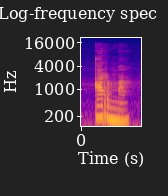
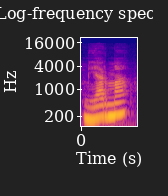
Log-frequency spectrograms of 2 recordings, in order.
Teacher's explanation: en Andalucía en general el resultado es la confusión, digamos, a favor de R.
